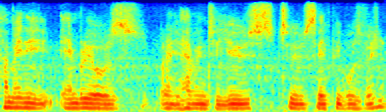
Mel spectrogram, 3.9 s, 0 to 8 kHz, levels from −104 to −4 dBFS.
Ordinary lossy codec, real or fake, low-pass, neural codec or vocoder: Opus, 64 kbps; fake; 7.2 kHz; vocoder, 44.1 kHz, 128 mel bands, Pupu-Vocoder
